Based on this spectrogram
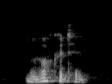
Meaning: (adjective) Of or pertaining to calling; used in calling or vocation
- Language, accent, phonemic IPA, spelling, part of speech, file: English, Southern England, /ˈvɒkətɪv/, vocative, adjective / noun, LL-Q1860 (eng)-vocative.wav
